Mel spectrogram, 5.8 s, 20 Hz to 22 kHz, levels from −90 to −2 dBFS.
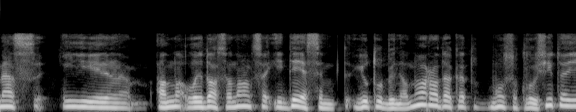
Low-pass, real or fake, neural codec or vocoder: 7.2 kHz; fake; codec, 16 kHz, 2 kbps, FreqCodec, larger model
